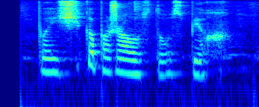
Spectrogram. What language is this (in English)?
Russian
